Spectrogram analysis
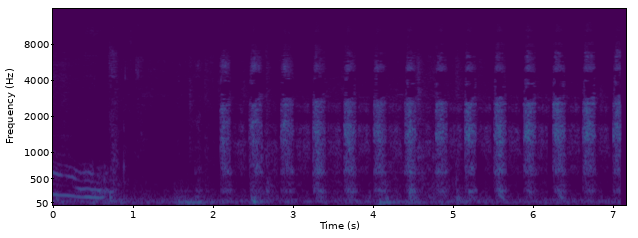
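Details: Great Dane–German Shepherd mix, trained as a service dog, panting steadily: breathy, even puffs repeating about two and a half times per second, after a brief tonal sound at the start.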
